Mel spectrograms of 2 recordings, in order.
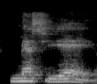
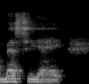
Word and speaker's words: Messier: It's actually pronounced more like Messier.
